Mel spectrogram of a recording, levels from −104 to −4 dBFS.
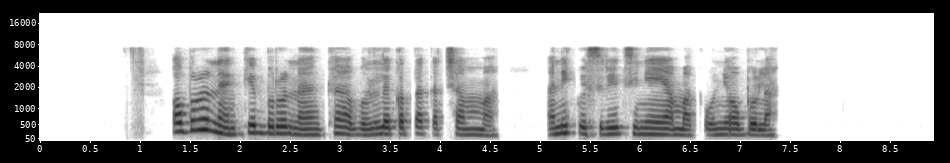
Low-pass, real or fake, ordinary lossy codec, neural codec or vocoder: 7.2 kHz; fake; none; vocoder, 44.1 kHz, 128 mel bands, Pupu-Vocoder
